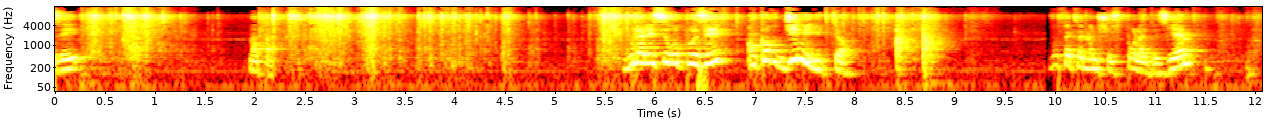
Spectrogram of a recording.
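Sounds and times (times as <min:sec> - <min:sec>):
baking paper rustling: 0:00.0 - 0:09.4.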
